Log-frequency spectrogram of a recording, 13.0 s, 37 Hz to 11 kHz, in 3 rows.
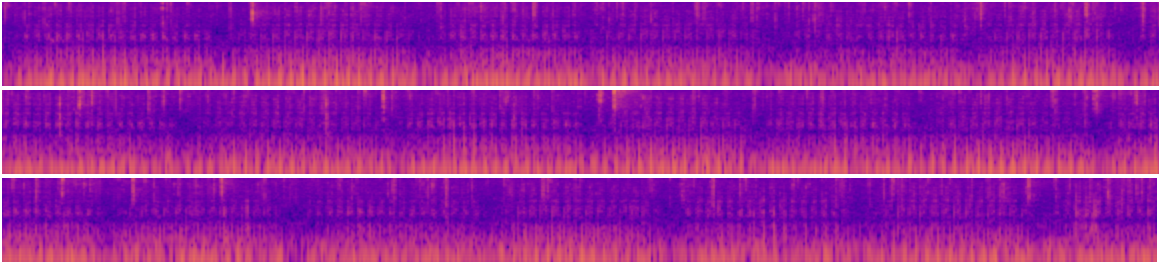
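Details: Steady purr of a cat, a strong low vibrating drone rising and falling with each breath about every 0.8 seconds, while a fireplace crackles and pops in the background.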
